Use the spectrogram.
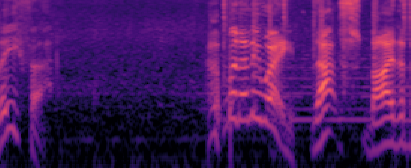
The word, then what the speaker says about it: IFA: But the only problem is I've been saying IFA all wrong. It's not called IFA, it's called Epha.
